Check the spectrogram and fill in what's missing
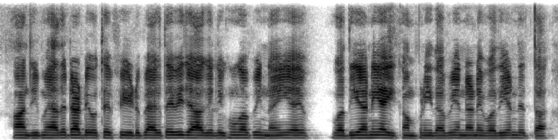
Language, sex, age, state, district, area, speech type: Punjabi, male, 18-30, Punjab, Amritsar, urban, spontaneous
